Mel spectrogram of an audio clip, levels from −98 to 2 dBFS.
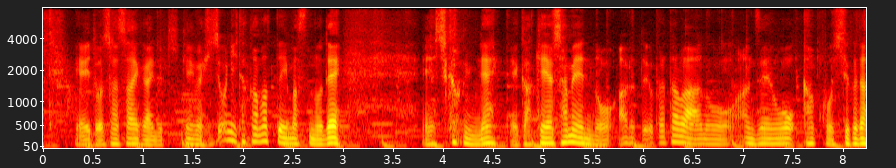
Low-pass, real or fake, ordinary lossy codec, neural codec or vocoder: none; fake; none; codec, 16 kHz, 6 kbps, DAC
